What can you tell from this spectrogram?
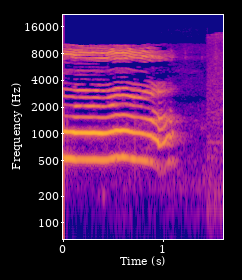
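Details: A dog holds one even, sustained howling note for about a second before it wavers and drops away into quiet.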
